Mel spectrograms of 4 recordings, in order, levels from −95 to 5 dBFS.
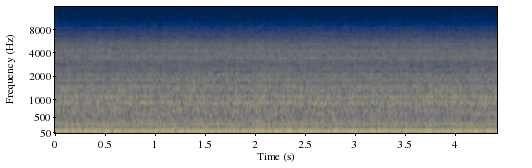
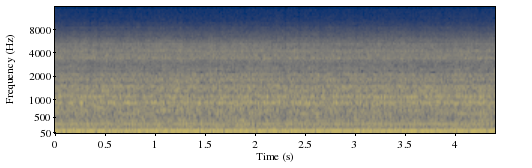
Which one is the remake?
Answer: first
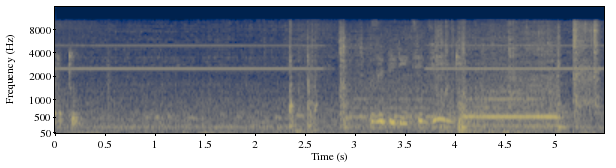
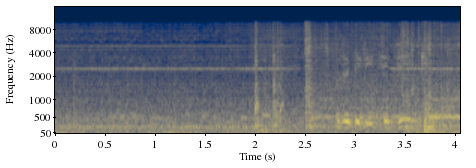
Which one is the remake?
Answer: second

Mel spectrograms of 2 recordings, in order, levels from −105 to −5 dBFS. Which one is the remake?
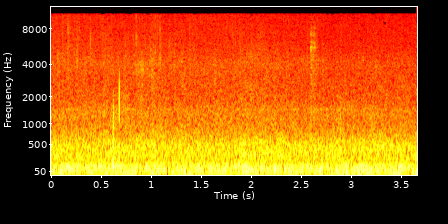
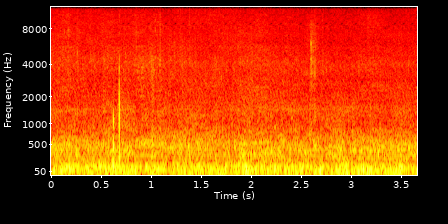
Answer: second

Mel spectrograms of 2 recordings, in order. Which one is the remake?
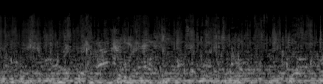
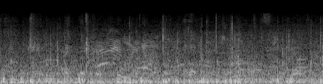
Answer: first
